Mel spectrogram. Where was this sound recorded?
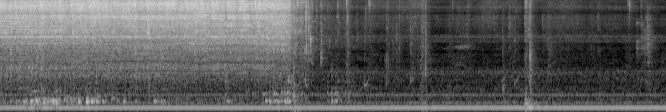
in a kitchen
